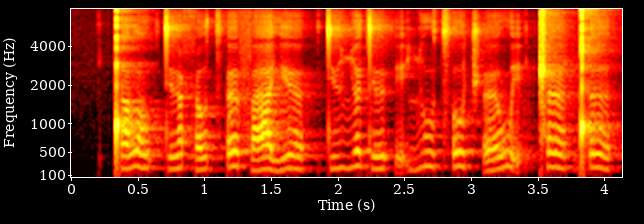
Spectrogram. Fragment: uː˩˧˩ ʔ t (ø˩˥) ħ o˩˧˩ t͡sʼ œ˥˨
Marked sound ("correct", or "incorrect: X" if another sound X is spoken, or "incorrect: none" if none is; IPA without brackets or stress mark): incorrect: ø˩˧˩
